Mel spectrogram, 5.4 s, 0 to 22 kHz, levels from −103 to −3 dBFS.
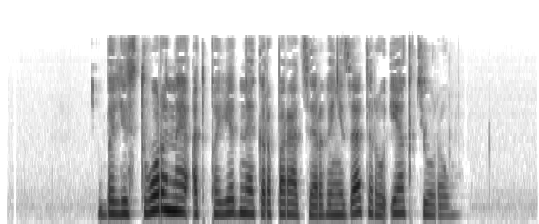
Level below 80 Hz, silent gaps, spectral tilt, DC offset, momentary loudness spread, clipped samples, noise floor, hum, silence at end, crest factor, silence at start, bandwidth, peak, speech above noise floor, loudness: -70 dBFS; none; -5.5 dB/octave; under 0.1%; 15 LU; under 0.1%; -74 dBFS; none; 0.85 s; 20 dB; 0.9 s; 11 kHz; -4 dBFS; 52 dB; -22 LUFS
